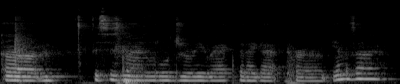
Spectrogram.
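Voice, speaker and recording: There is noticeable background noise and audible room echo as a woman of medium pitch speaks fairly slowly with fairly even intonation. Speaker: lifestyle vlogger. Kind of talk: get ready with me vlog. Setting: at home, bathroom. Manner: hesitant, many ums.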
